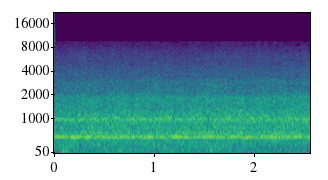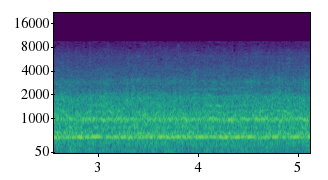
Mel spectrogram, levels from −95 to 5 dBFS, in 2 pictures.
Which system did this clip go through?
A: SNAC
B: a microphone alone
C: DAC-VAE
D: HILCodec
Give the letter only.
B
